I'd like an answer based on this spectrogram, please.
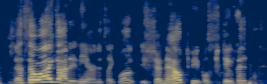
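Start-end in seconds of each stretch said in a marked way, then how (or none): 1.5-3.2 put-on yelling. Retelling what people yelled down into the pit: imitating people yelling. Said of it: "people yelled it at me".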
